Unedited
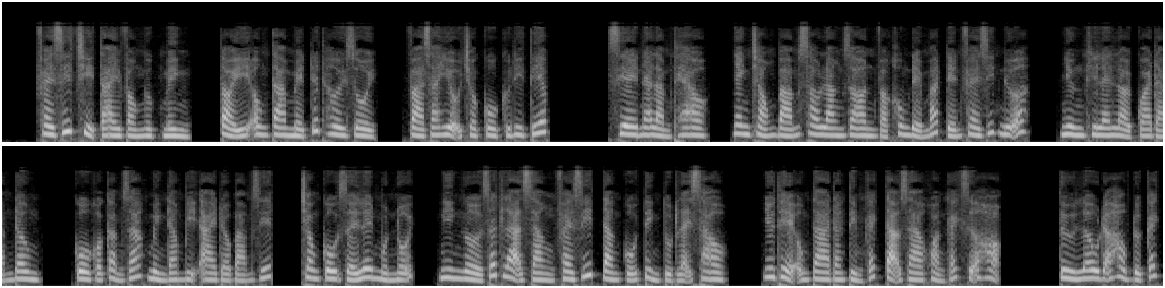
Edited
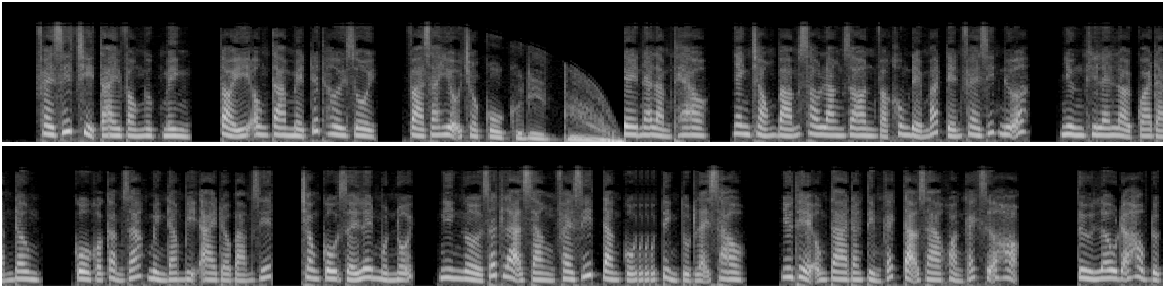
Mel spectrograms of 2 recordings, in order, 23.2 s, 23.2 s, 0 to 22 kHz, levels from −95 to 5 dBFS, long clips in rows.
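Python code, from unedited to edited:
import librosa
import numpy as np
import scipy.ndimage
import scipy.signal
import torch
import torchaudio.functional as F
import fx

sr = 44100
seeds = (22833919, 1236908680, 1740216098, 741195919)

y = fx.edit(x, sr, fx.tape_stop(start_s=4.58, length_s=1.65),
    fx.stutter(start_s=17.92, slice_s=0.06, count=4), tone=tone)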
